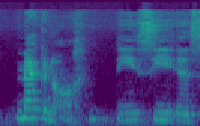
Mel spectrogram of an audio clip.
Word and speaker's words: Mackinac: that's not in michigan yes that is the correct pronunciation mackinac the sea is silent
